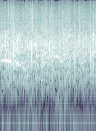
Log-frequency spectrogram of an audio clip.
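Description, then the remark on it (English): An audience claps hands in a dense, sustained burst of applause, urged to clap and remember Jesus Christ, with a faint sliding tone briefly audible beneath the clapping. “Somebody ought to clap your hands and remember Jesus Christ.”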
